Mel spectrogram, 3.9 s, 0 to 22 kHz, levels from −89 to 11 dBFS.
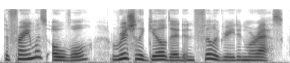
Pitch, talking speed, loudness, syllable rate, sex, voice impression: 230 Hz, 155 wpm, -16 LUFS, 5.3 syllables/s, female, feminine, adult-like, tensed, powerful, bright, clear, fluent, intellectual, slightly friendly, lively, slightly intense, sharp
